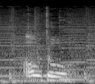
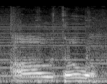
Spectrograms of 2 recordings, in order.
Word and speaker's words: 아 더워: Auto. Auto. Auto. Like that. All time. When you want to say it's so hot in Korean, it goes like this. Auto. Auto. Auto. Auto.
